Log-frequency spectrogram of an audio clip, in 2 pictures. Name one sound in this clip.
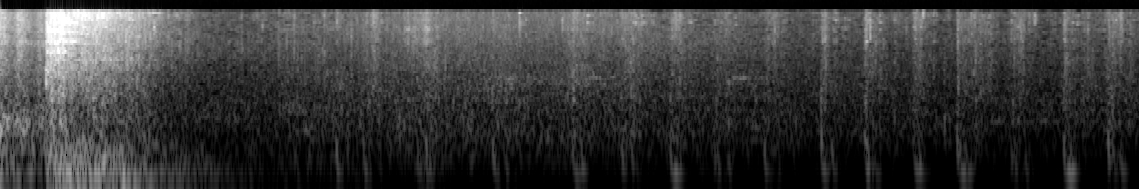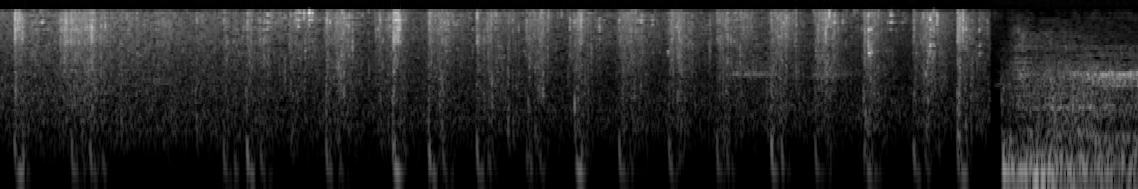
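Footsteps thud quickly on grass and soft ground.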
